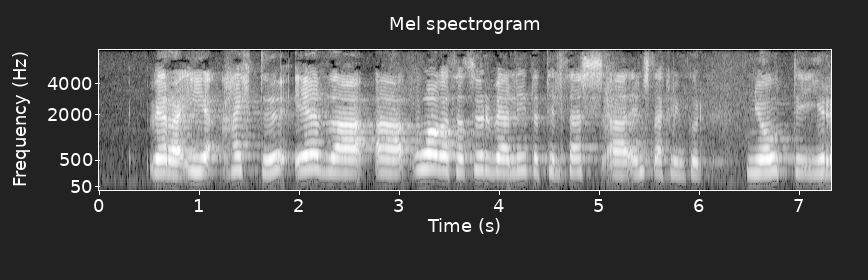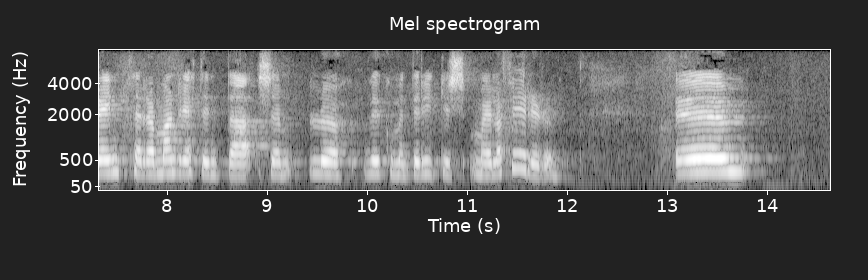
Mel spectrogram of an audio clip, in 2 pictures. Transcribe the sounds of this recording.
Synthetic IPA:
vɛːɾaʔihajht̪ʏɛðaaðɔːɣaθaðθʏɾvɪaliːt̪at̪ʰɪlθɛsaðejnst̪ahkliŋkʏɾ̥ | njoːwt̪ɪirejnt̪θɛrːamanːrjaht̪ɪnt̪asɛmlœːɣvɪðkʰɔːmɪnt̪ɪɾiːcɪsmaːjlafɪɾɪɾʏm | m

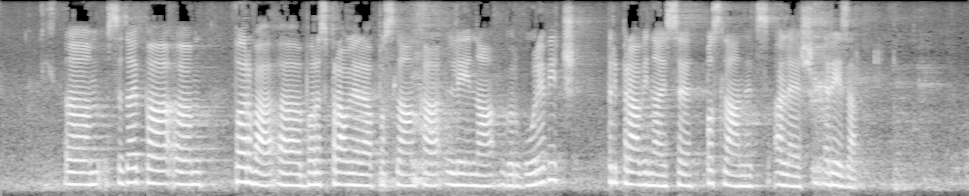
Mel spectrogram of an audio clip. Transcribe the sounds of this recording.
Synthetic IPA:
sɛd̪ajpa | pəɾʋaboɾaspɾaːwljalapɔslaːŋkaleːnaɡəɾɡuːɾɛʋit͡ʃ | pɾipɾaːʋinajsɛpɔslaːnɛt̪salɛʃɾeːzaɾ

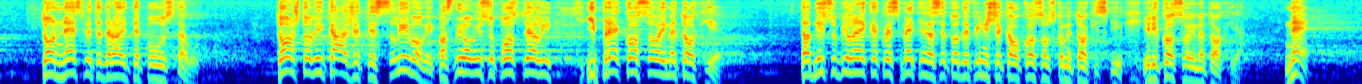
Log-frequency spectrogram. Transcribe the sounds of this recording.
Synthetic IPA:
t̪o̞ːne̞smijet̪e̞d̪aɾaːd̪it̪e̞po̞ust̪a̰ʋṵ | t̪o̞ːʃt̪o̞ʋiːkaːʒe̞t̪e̞sliʋo̞ʋipasliʋo̞ʋisupo̞st̪ojaliipɾeko̞soʋaimet̪o̞xijḛ | t̪ad̪niːsubiːle̞nekakʋe̞smet̪ɲed̪aset̪o̞ːd̪efiniʃe̞kaoko̞soʋskomet̪oxiskiiliko̞soʋoimet̪o̞̰xḭja̰ | ne

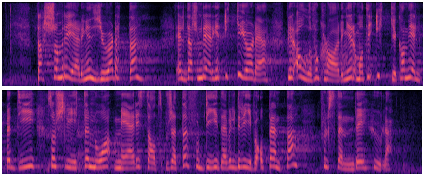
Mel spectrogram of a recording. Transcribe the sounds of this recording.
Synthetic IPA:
d̪̥æʂɔmɾɛjeːɾɪŋənjøːɖɛt̪ːə | ʔɛlːəɖæʂɔmɾɛjeːɾɪŋənɪkːəjøːɖɛb̥lɪɾɑlːəfɔɾkʰlɑːɾɪŋəɾɔmɑt̪̚d̪ɛʔɪkːəkɑnjɛlpəd̪ɪsɔmʂɭiːt̪əɳoːmeːɾɪst̪ɑːt̪sbʉd̪ʂɛt̪ːəfɔɖiːd̪ɛʋɪld̪ɾiːʋəʔɔpɾɛnt̪ːɑfʉlst̪ɛnd̪ɪhʉːlʔə

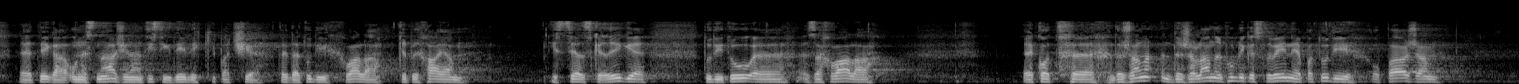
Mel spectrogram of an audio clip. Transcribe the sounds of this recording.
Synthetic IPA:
t̪eːɡaʔɔ̰nɛsnaːʒɛnanat̪ist̪iɣd̪eːlixkipat͡ʃjɛt̪aɡd̪at̪uːd̪ixʋaːlakɛɾpɾixaːjam | ist̪seːlskɛɾeːɡijɛt̪uːd̪it̪uːzaxʋaːla | kɔt̪əɾʒad̪əɾʒawljaːnɾɛpuːblikɛslɔʋeːnijɛpat̪uːd̪iɔpaːʒam

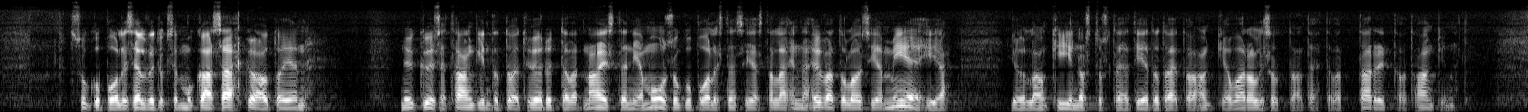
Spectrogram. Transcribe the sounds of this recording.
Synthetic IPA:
sukupuoliselʋit̪yksemmukɑːnsæhkøɑut̪ojen | nykyiset̪hɑŋkint̪ɑt̪uet̪hyøɾyt̪ːæʋæt̪nɑist̪enjɑmuːnsukupuolist̪ensiɑst̪ɑlæhinːæhyʋæt̪oloisiɑmiehiæ | joilːɑoŋkiːnːost̪ust̪ɑjɑt̪iet̪ot̪ɑit̪oːhɑŋkːiɑʋʋɑrɑlːisuːt̪ːɑ̰ːnt̪eht̪æʋæt̪t̪ɑrʋit̪ːɑʋɑ̰t̪hɑŋkinːɑt̪

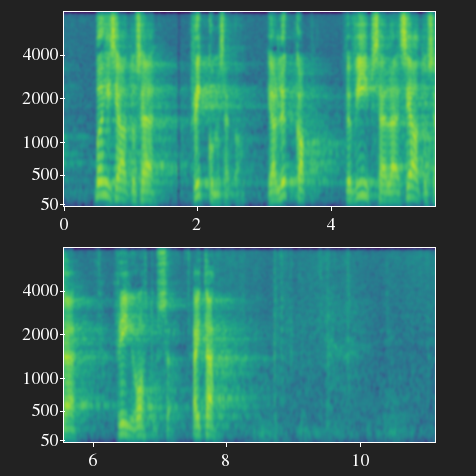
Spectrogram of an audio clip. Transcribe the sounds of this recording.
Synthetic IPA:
pɤɦiseɑd̪̥use̞ | rikːumise̞̰ɡ̥ɑ̰ | jɑlykːɑb̥eviːb̥se̞lːese̞ɑd̪̥use̞riːɡ̥iko̞ht̪usːḛ | ɑjt̪ːæh

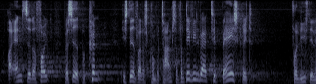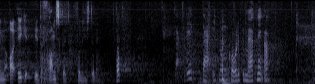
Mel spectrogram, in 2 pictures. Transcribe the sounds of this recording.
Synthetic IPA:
ɒ̽ʔænˠseð̥ɐfɒ̽l̰ɡ̥b̥æse̝̰ːɐð̩ˠpʰɒ̽kʰøn̰isd̥eð̩ˠfɒ̽ɾ̥æɐskʰɒ̽mpʰət͡sʰɑ̈ŋsɐfɒ̽d̥e̝ʋiləʋæːɐed̥̚t͡sʰe̝b̥ɛːɪsɡ̥ʁid̥ | fɒ̽liːsd̥e̝l̰e̝ŋɐʔɒ̽ʔe̝ɡ̥əe̝d̥fʁamsɡ̥ʁid̥fɒ̽liːsd̥e̝le̝ŋɐ | t͡sʰɑɡ̥ | t͡sʰɑɡ̥fɒd̥ed̥ɑ̈æɐʔeɡ̥no̝ːn̩kʰɒːɾəb̥e̝mæɐɡ̥ne̝ŋɐ

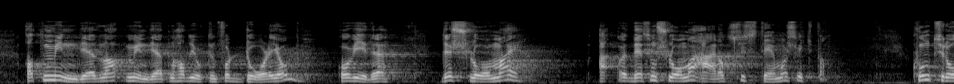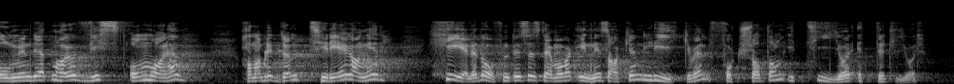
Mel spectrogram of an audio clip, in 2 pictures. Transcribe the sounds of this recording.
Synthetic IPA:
ɑt̪mʏnd̪ɪt̪nəmʏnd̪ɪheːt̪nəɦɑd̪ːəjʊʈːɛnfɔɖoːlɪjɔbː | ʔɔʋiːd̪əɾəd̪ɛʂɭoːmæɪ | d̪ɛsɔmʂɭoːɾmæɪʔæɾɑt̪sʏst̪eːməæʂʋɪkt̪ɑ | kʰʊnt̪ʰɾɔlːmʏnd̪ɪheːt̪ən̩hɑɾjʊʋɪst̪ʰɔmːoːɾhɑʉʋhɑnhɑɾblɪt̪̚d̪œmt̪ʰːɾeːɡɑŋːəɾheːləd̪ɛɔfənt̪lɪəsʏst̪eːməhɑɾʋæʈːɪnːəɪsɑːkənliːkəʋɛlːfɔʈʂɑt̪ːhɑnɪt̪ʰiːoːɾɛt̪ːəʈʰḭːo̰ːɾ

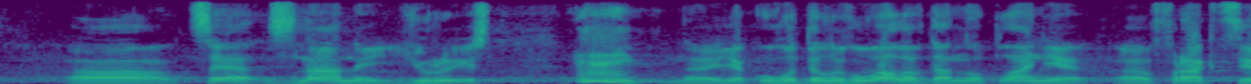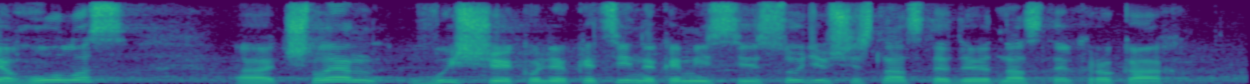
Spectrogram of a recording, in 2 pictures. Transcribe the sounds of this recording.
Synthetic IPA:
t̪sɛznɑnɪjːʊɾɪst̪ | jɐkɔɦɔd̪elˠeɦʊʋɑlˠɐwd̪ɑnːɔmʊplˠɑnʲifɾɑkt͡sʲijɐɦɔlˠɔs | t͡ʃlˠɛnʋɪʃt͡ʃɔjikʋɐlʲifʲikɐt͡sʲijnɔjkɔmʲisʲːijisudʲiwʃisnɑt͡sʲɐt̪ɐd̪eʋʲjɐt̪nɑt͡ssʲɐ̥t̪ɪxrɔkɑx

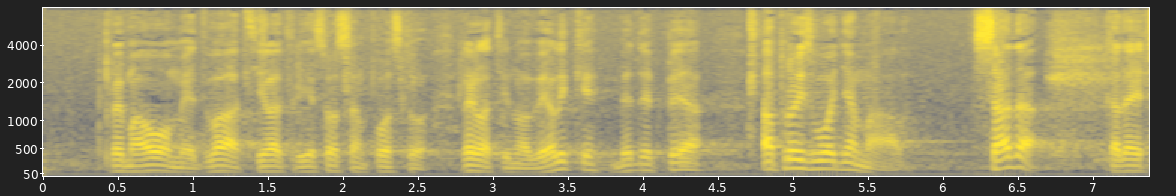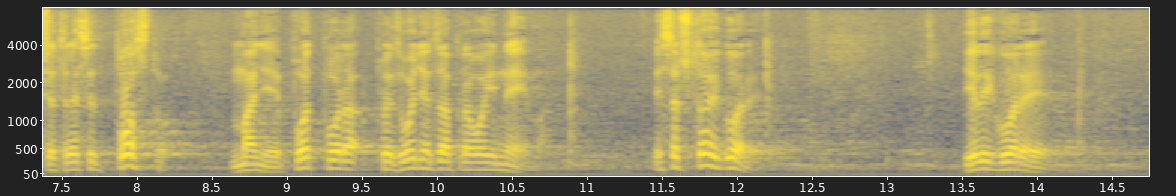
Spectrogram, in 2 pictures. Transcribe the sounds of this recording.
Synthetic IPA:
pɾe̞mao̞ʋomeed̪ʋaːt̪sjelat̪ɾid̪eseo̞sampo̞st̪o̰ɾe̞lat̪iʋnoʋe̞like̞beːd̪epea̰ | apɾo̞izʋo̞ːd̪ɲama̰ːla̰ | sad̪aːkad̪ajet͡ʃet̪ɾd̪eset̪po̞st̪o̰ː | maɲejepo̞t̪̚po̞ɾapɾo̞izʋod̪ɲazapɾaʋo̞inḛːma̰ | esad̪ʃt̪ojeɡo̞ɾḛ | iliɡo̞ɾe

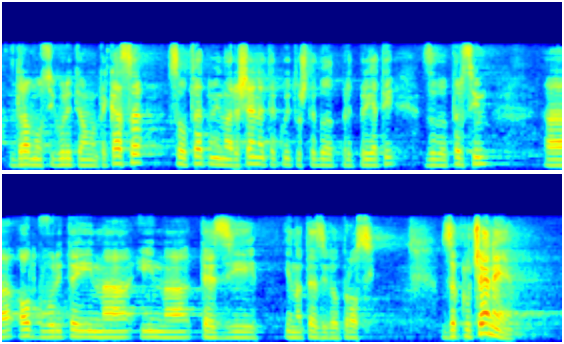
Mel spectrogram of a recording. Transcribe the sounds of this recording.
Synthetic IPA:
zd̪ɾavnoːsiɡʊɾit̪ɛlˠnɐt̪ɐkasəsəoːt̪vɛt̪noinɐɾɛʃɛniət̪əkoit̪ʊʃt̪ɛbɤd̪ət̪̚pɾɛt̪̚pɾijɛt̪i | zɐd̪ɐt̪ɤɾsim | ɔd̪ɡovoɾit̪ɛinɐinɐt̪ɛziː | nɐt̪ɛzivɐpɾɔsi̥ | vzɐklʲut͡ʃɛniɛ

